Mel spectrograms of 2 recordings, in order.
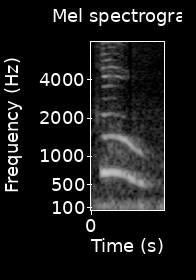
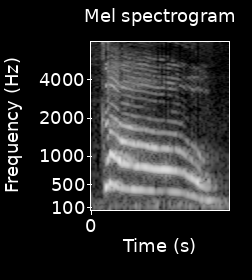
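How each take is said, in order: First: It is said very quietly. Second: It is said very loudly.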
